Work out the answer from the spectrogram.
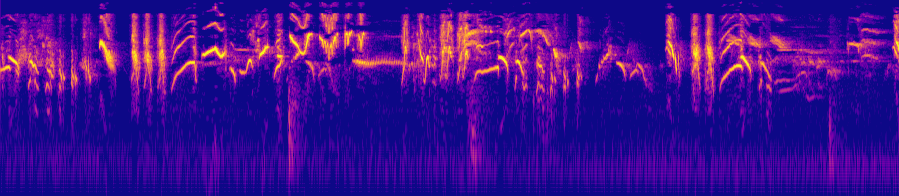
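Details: Oriental magpie-robin, an old wild bird, in morning song: dense, varied whistles and sharp clicks, rising and falling slurs interleaved with brief chattering bursts, continuous throughout.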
